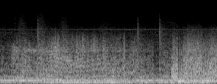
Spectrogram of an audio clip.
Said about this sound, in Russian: Ой, что это? Взрывы! Нас так трясет! Кажется, нас подбили!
